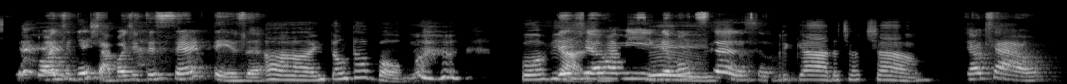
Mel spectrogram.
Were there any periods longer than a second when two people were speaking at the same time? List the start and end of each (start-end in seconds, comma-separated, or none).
5.5-7.6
